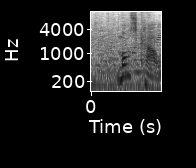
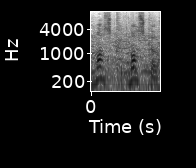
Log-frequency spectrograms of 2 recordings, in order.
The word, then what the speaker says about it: Moscow: you might be wondering why i'm pronouncing it moscow street not moscow street because in the u.s it's pronounced moscow simple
